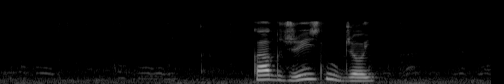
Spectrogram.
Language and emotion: Russian, neutral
